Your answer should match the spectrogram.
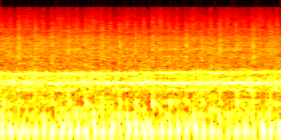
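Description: Blackened death metal played instrumentally: distorted guitar holding a sustained chord over fast, dense drumming.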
